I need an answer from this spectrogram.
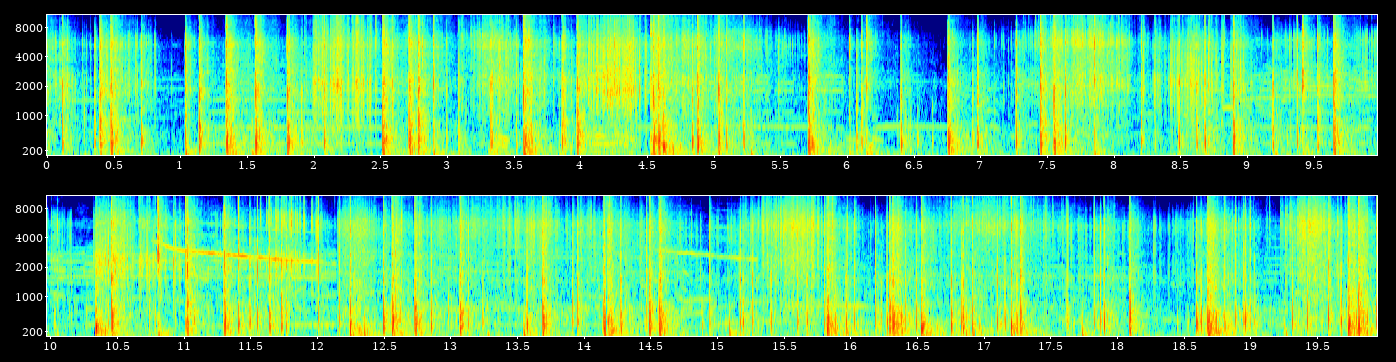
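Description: Many fireworks going off in quick succession: a dense, continuous run of bangs and crackles. A couple of short falling whistles cut through around the middle.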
